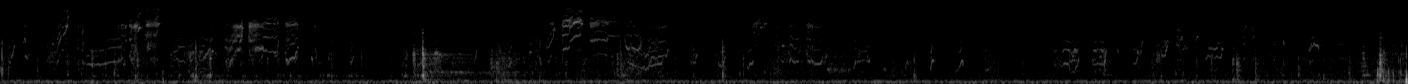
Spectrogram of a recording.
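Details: Mother degu and young daughters vocalizing to one another: clusters of high, thin squeaks and twittering chirps, busier in the first half, quieter later, against a constant low background hum.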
